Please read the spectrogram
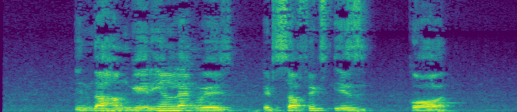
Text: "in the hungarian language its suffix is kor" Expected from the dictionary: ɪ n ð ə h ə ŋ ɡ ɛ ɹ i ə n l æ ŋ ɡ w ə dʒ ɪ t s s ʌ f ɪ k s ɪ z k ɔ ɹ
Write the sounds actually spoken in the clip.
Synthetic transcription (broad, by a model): ɪ n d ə h ə ŋ ɡ ɛ ɹ i ə n l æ ŋ ɡ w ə dʒ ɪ t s s ʌ f ɪ k s ɪ z k ɔ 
